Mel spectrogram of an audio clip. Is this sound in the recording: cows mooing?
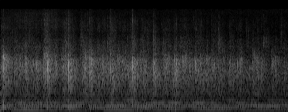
no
